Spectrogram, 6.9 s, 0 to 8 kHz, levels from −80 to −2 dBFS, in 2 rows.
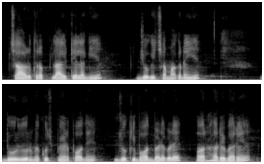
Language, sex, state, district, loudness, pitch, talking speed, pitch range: Hindi, male, West Bengal, Kolkata, -18 LUFS, 140 Hz, 215 wpm, 135-150 Hz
